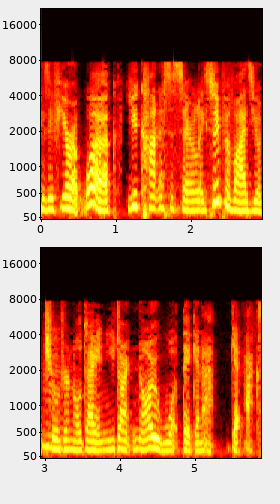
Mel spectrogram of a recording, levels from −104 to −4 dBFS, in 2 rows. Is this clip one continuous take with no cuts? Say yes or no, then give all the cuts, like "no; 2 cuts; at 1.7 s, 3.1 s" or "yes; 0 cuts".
no; 1 cut; at 1.1 s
